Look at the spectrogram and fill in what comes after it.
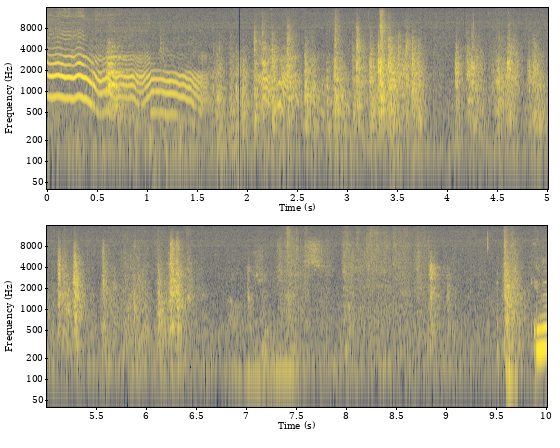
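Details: Newborn Blenheim Cavalier King Charles Spaniel puppy, three days old, one of two boys in a whelping pen with mother Pom-Pom: a wavering, harmonic whine dipping and rising for under two seconds, followed by rustling, soft knocks and a later brief squeak.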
